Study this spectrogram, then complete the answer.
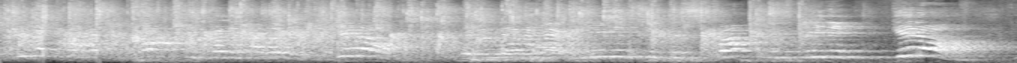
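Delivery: loud, high "get off" yelled at them; furious shout. Real, not acted. Resident shouting at feuding council members to get off, furious. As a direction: yell them off the dais.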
